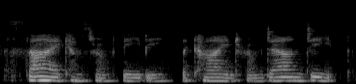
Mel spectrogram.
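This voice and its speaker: Unhurried New Zealand woman reading a story. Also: low voice, level tone, lo-fi sound, slight background noise. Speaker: author reading her own book. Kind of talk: expressive children's story reading in rhyme.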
